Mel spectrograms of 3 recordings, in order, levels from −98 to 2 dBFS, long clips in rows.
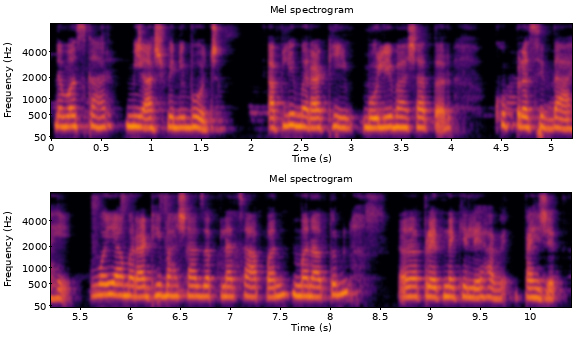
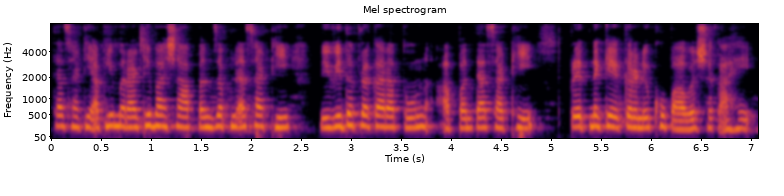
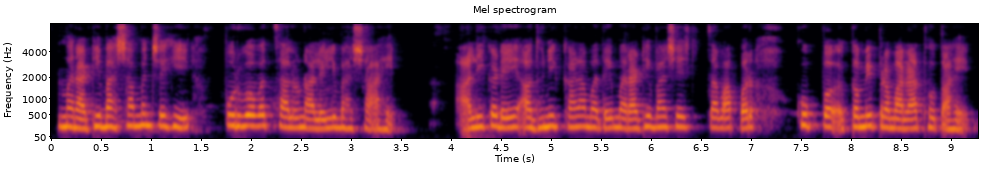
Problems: background sounds at intervals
